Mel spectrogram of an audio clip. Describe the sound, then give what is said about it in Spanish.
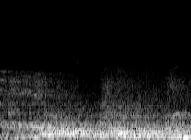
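A horse-drawn carriage arrives and breaks down, its wheels and hooves blending into a steady, dense rumble and clatter that stays loud and even for the whole stretch. “Coche de caballos.”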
